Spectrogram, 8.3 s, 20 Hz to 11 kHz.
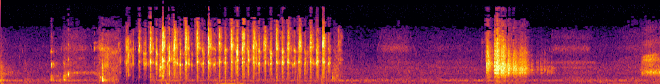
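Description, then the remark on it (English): A player rolls dice in a tabletop role-playing game: they rattle and clatter across a hard tabletop in a quick burst of sharp clicks lasting about two seconds, followed by a brief, lighter clack a moment later; no talking. “I am at plus +4 after the roll”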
